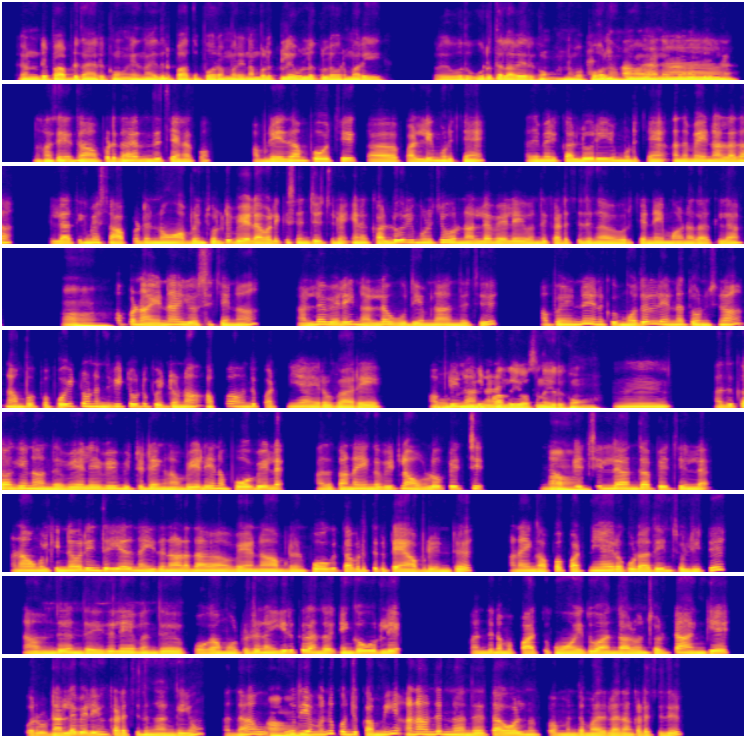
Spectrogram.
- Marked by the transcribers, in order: chuckle
- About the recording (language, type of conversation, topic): Tamil, podcast, சிறு வயதில் கற்றுக்கொண்டது இன்றும் உங்களுக்கு பயனாக இருக்கிறதா?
